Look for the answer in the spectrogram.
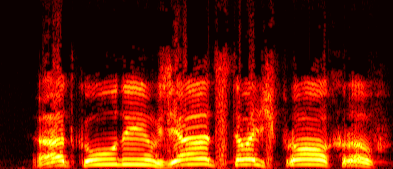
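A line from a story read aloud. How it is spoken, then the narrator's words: Shouted reply, old man. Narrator (Russian): прокричал в ответ старик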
